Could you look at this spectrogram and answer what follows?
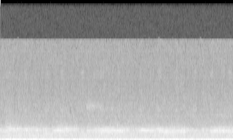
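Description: Birds calling over and over, with a steady low rumble underneath.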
